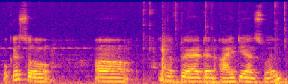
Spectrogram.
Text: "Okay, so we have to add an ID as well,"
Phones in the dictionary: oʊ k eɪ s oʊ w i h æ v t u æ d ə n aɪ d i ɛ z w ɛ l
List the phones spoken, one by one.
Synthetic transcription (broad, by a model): oʊ k eɪ s oʊ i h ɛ b t u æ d ə n aɪ d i ɛ z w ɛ l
